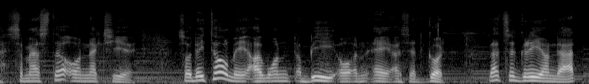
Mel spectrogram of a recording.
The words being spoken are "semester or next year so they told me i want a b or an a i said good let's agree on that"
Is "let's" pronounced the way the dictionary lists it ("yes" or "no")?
yes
